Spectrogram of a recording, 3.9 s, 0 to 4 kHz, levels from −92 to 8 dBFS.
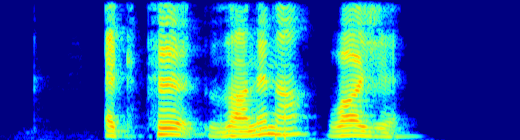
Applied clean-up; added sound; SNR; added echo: neural mask model Resemble Enhance denoiser.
